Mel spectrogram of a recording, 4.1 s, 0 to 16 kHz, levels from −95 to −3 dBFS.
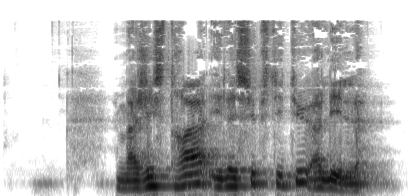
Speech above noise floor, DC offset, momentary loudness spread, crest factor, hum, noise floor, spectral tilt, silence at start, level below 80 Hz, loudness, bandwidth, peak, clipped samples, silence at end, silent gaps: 43 dB; under 0.1%; 11 LU; 16 dB; none; -57 dBFS; -5 dB/octave; 1.15 s; -44 dBFS; -14 LUFS; 11.5 kHz; 0 dBFS; under 0.1%; 0.35 s; none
